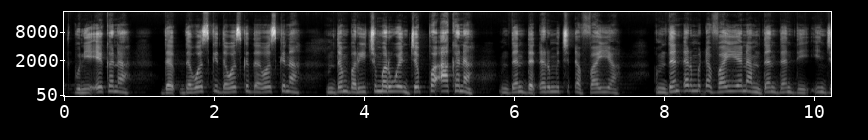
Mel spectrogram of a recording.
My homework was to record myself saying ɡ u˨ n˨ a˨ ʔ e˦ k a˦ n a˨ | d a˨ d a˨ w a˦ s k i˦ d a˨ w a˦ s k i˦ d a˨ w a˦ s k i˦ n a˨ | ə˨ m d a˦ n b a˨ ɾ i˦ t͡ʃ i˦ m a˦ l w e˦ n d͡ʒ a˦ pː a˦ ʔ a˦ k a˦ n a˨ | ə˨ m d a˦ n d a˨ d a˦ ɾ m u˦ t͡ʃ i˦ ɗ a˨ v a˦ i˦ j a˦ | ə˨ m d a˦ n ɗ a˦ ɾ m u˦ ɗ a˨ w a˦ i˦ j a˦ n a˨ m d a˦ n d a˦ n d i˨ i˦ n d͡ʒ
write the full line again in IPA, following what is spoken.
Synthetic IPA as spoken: ɡ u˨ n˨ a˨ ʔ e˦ k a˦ n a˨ | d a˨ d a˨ w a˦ s k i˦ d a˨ w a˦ s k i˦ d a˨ w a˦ s k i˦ n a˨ | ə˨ m d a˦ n b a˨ ɾ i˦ t͡ʃ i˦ m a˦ ɾ w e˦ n d͡ʒ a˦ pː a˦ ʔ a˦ k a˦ n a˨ | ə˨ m d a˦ n d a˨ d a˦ ɾ m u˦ t͡ʃ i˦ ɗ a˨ v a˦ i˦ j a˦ | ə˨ m d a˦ n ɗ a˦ ɾ m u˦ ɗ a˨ v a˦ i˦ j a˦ n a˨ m d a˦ n d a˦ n d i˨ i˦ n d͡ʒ

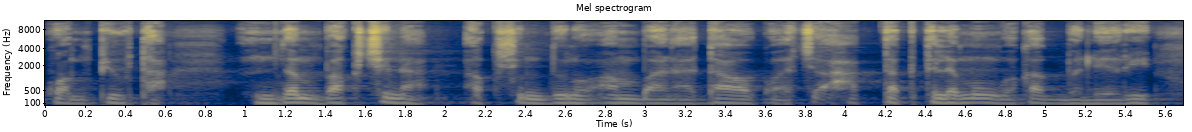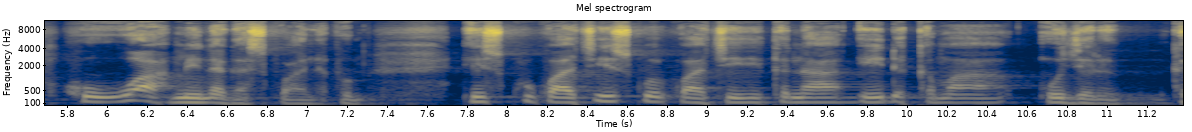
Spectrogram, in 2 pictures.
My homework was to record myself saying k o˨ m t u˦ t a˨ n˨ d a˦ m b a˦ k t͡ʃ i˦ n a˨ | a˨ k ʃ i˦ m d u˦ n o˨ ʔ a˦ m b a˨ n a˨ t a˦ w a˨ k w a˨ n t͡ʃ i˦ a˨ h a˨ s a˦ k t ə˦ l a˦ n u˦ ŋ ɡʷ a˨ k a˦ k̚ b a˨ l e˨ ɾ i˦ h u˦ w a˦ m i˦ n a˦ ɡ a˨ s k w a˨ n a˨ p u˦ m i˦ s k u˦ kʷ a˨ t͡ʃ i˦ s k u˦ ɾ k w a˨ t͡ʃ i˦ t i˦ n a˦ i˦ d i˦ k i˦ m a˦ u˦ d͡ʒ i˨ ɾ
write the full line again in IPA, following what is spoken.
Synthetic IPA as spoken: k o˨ m p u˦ t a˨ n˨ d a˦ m b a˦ k t͡ʃ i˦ n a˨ | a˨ k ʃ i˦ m d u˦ n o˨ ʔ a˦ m b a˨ n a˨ t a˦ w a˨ k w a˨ t͡ʃ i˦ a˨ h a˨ t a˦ k t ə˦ l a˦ m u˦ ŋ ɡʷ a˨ k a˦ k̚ b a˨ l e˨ ɾ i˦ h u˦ w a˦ m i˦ n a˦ ɡ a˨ s k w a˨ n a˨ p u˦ m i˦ s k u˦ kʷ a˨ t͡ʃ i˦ s k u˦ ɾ k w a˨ t͡ʃ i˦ t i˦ n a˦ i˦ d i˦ k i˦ m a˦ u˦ d͡ʒ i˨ ɾ

